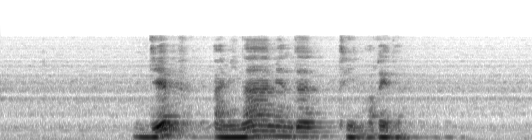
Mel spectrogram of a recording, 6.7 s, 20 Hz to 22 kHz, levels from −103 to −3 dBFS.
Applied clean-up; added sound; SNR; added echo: none; none; none; reverberation time 0.8 s.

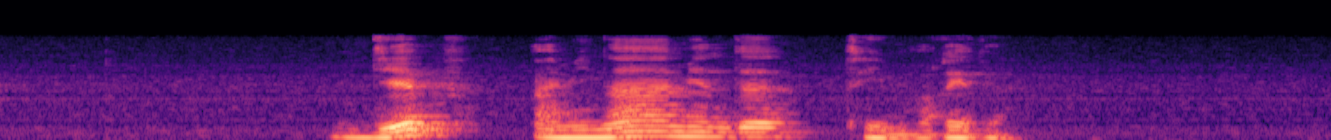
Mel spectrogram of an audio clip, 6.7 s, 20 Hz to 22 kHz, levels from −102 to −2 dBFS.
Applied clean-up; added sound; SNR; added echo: none; none; none; none.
